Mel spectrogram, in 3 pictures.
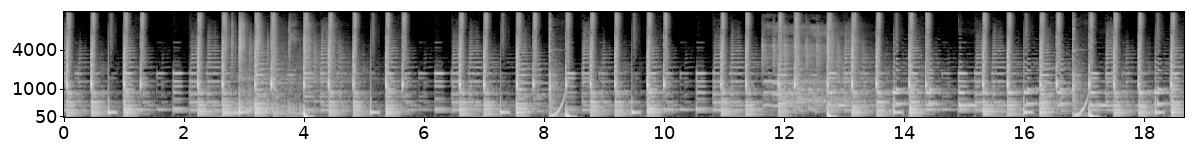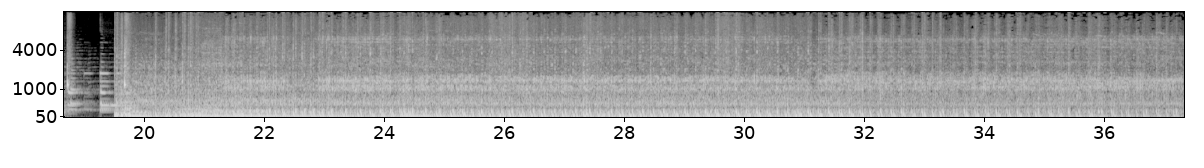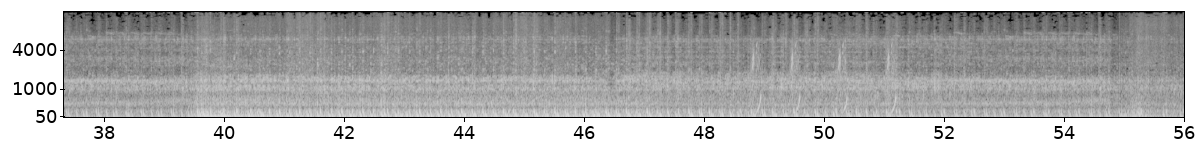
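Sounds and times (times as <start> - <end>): small engine chugging: 19.5 - 56.0.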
